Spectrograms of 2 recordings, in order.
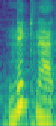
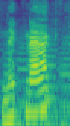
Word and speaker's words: Knick-Knack: We got our pal Knick-Knack. I love these guys' names, Knick-Knack, because it rhymes with Click Clack, the Beatles from the second game.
